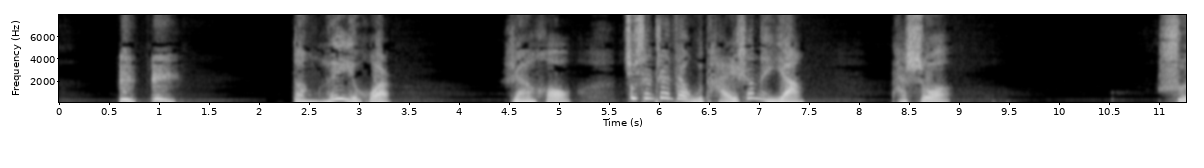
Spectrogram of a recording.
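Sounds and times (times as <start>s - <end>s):
person clearing throat: 0.6s - 1.3s
speech: 0.9s - 1.2s, 2.4s - 3.4s, 4.5s - 7.5s, 8.4s - 9.0s, 11.0s - 11.2s.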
